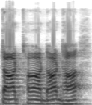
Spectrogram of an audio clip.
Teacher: ट वर्ग के जितने भी अक्षर है ये मूर्धन्य है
